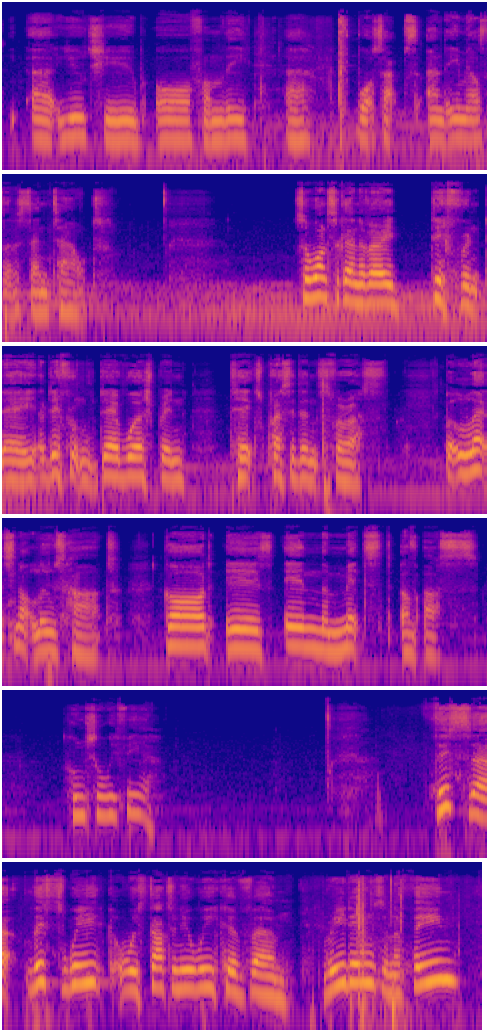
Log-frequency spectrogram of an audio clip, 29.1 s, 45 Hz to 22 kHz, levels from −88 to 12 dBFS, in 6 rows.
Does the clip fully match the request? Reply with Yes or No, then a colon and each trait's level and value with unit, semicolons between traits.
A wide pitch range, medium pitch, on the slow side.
Yes: wide, 7.5 semitones; medium, 155 Hz; slow, 125 wpm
